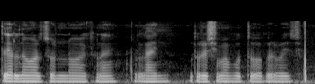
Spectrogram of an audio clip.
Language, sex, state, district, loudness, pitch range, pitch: Bengali, male, Tripura, West Tripura, -21 LUFS, 130-135 Hz, 130 Hz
